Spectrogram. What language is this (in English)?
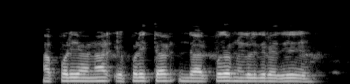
Tamil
